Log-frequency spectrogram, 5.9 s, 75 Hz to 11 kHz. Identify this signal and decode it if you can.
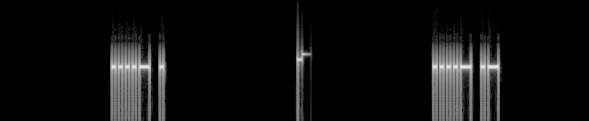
Morse code, heard as a keyed tone, about 36 wpm, 700 Hz. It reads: 4E 4A
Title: All Cut Numbers - 2-Digit 35wpm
